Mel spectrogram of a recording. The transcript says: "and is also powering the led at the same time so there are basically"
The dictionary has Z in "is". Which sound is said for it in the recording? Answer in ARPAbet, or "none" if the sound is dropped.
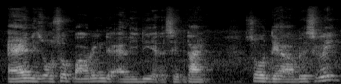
S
